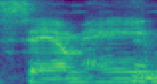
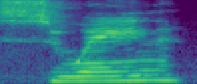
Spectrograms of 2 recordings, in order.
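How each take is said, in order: First: The first syllable has a clear 'm', like 'sam'. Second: The first syllable has no 'm', like 'sow'. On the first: This is how the film character says it. The speaker calls it wrong. "Loomis says pronounces the word as" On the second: This is the accepted pronunciation. The speaker calls it right. "the correct pronunciation is"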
